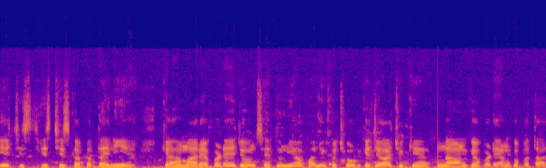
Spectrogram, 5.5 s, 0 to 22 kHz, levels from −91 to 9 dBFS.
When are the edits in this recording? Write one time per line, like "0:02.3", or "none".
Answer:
0:01.5
0:04.4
